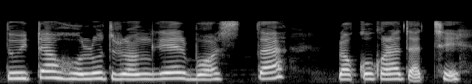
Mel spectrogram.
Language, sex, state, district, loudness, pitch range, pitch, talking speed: Bengali, female, West Bengal, Alipurduar, -12 LUFS, 235-275 Hz, 250 Hz, 90 wpm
